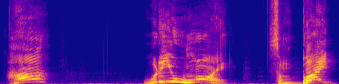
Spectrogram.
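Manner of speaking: high, loud, pushy woman's voice; impatient woman. Acted. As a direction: press him with loud, high questions. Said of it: "she finna be like".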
